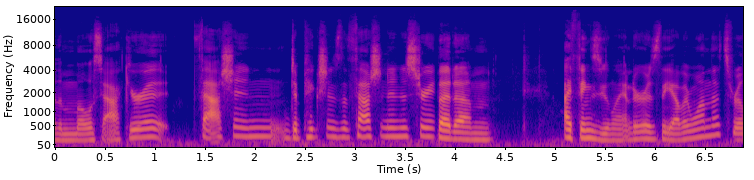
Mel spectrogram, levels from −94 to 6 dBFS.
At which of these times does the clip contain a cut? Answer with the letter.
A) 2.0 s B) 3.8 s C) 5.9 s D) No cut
B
